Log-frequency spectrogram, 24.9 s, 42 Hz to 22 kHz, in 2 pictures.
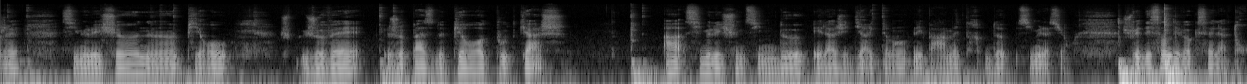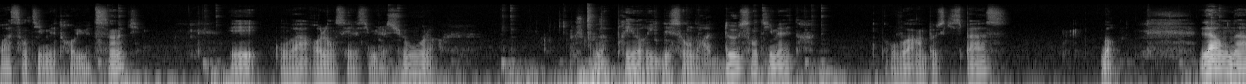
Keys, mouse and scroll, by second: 0.0 click, 1.5 click, 3.7 click, 6.2 click, 8.6 click, 13.5 click, 14.4 click, 16.3 click, 17.4 click, 19.9 click, 20.5 click, 24.5 click.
